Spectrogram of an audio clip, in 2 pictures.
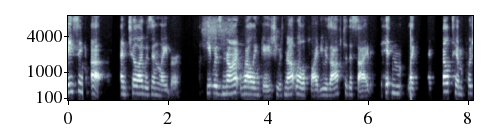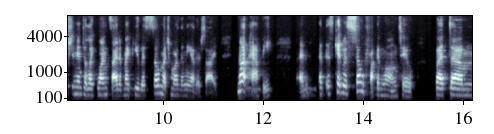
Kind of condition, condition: link, video call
